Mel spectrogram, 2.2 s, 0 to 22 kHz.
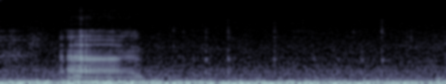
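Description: Steady low rumble of a moving Mercedes 220d 4Matic heard from inside the cabin, road and engine noise at an even level. A brief voice sound cuts in about half a second in.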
